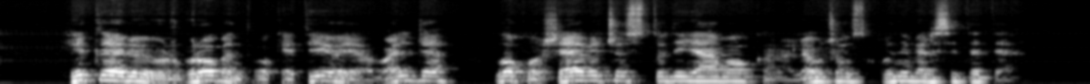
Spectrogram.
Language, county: Lithuanian, Marijampolė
